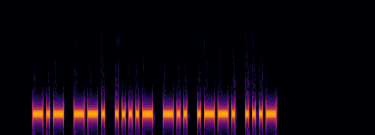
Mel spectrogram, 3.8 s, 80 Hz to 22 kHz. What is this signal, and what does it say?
Morse code, heard as a keyed tone, about 36 wpm, 700 Hz. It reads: KG4DPV
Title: USA Call Signs - 6 Characters - 35wpm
